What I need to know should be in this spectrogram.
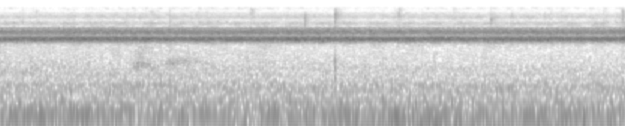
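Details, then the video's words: A clean, continuous high-pitched ringing chorus of grass insects on an early autumn night, steady and unbroken, with only a few faint ticks behind it. "풀벌레 소리"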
